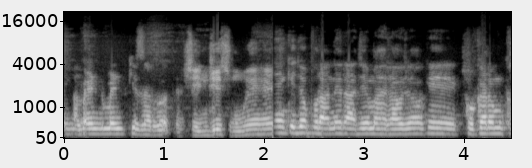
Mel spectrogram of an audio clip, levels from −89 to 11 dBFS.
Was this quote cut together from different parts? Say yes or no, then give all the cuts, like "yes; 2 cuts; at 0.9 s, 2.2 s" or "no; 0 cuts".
yes; 1 cut; at 2.1 s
